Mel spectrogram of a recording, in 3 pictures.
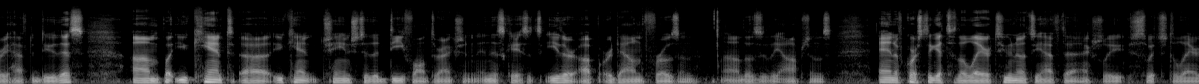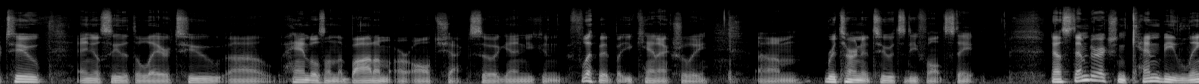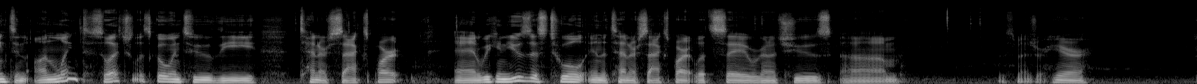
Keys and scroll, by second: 11.2 alt+super+2, 28.8 super+=, 29.0 super+=, 29.4 super+=.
